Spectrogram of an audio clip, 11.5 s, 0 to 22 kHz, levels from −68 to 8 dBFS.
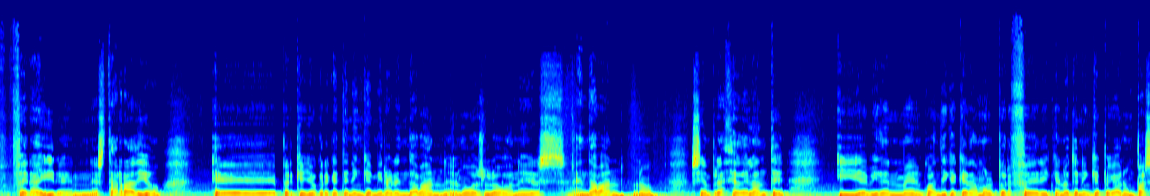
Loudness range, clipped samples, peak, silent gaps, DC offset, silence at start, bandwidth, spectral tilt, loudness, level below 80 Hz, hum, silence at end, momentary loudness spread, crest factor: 1 LU; under 0.1%; 0 dBFS; none; under 0.1%; 0 s; 17.5 kHz; -6.5 dB/octave; -17 LUFS; -40 dBFS; none; 0 s; 3 LU; 16 dB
